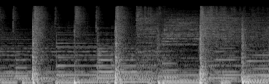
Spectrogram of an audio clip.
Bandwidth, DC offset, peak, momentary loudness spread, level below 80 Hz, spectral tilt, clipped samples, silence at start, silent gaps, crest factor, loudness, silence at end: 16.5 kHz; under 0.1%; -2 dBFS; 3 LU; -28 dBFS; -5.5 dB/octave; under 0.1%; 0 s; none; 20 dB; -23 LUFS; 0 s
